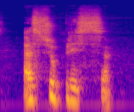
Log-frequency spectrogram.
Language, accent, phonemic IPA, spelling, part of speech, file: French, Canada, /a.su.plis/, assouplisse, verb, LL-Q150 (fra)-assouplisse.wav
- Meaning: inflection of assouplir: 1. first/third-person singular present subjunctive 2. first-person singular imperfect subjunctive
